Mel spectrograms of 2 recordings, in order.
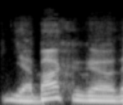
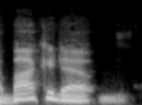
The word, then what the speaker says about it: Barracuda: Yeah, Barracuda, there we go. Barracuda. – Barracuda. – Putting the wrong emphasis on the wrong syllable and making him a character from My Hero Academia in the process.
